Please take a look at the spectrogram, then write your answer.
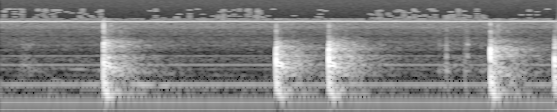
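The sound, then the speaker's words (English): Dull thumping knocks come in loose pairs, like a heartbeat's double beat, repeating about once a second over a low, steady hum, with no talking. “I hear his heartbeat. And I'm like, God is so good that he sustains that heartbeat. And it's almost like a knocking.”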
